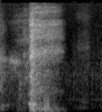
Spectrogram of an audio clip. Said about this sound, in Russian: Э, я извиняюсь, сейчас у меня тут кошка сходит с ума.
